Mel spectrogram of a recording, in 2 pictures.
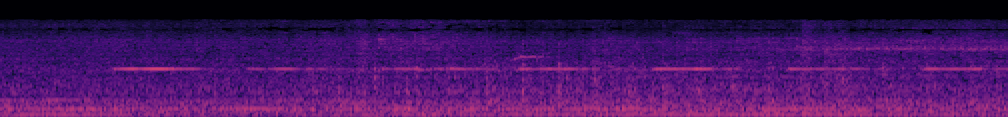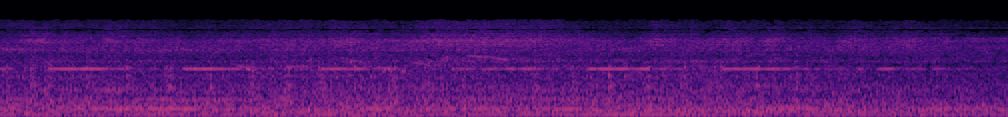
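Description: Reversing alarm of a heavy machine, beeping about twice a second over a steady low engine rumble. It is likely a dubbed construction-vehicle sound effect.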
